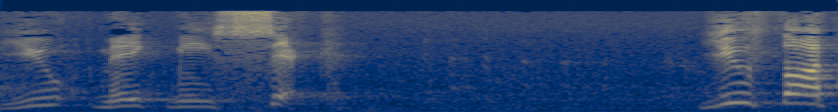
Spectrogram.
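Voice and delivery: loud, high, furious king yelling; angry Pharaoh. Pretend. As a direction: throw him out in a rage. Pharaoh throws Abraham out.

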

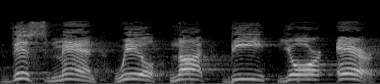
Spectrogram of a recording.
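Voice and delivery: "this man will not be your heir" slow and loud, each word punched; emphatic. Acted. God correcting Abraham, emphatic on every word of "this man will not be your heir".

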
